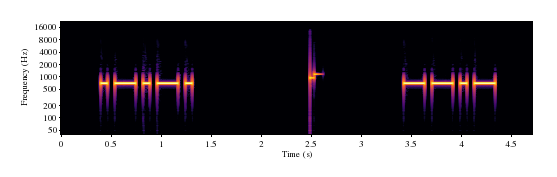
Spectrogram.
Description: Morse code, heard as a keyed tone, about 17 wpm, 700 Hz. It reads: <AR> Q
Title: Single Character (Letter:Number:Punctuation:Prosign) Alt 17wpm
